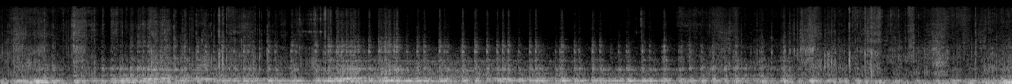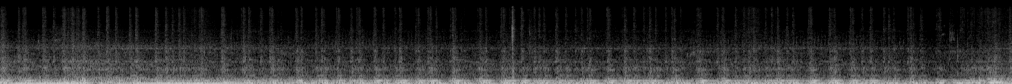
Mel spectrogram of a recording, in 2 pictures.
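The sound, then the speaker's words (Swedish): A car that stood outside overnight at minus 20 degrees is started with the choke out; the engine idles with a steady low rumble, then is revved at about ten seconds, growing louder and rougher before settling into a sustained, higher running drone. “Gasa lite får vi höra.”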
